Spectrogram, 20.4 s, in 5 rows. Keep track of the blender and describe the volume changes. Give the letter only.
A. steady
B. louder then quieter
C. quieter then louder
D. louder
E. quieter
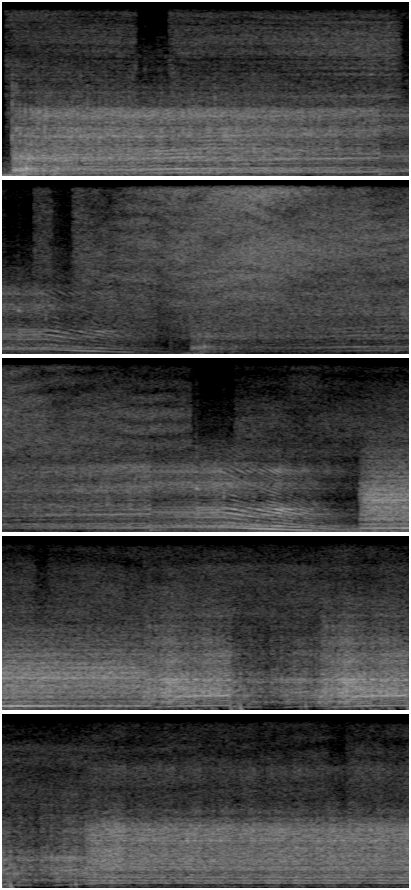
C.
